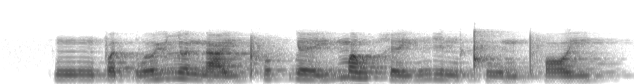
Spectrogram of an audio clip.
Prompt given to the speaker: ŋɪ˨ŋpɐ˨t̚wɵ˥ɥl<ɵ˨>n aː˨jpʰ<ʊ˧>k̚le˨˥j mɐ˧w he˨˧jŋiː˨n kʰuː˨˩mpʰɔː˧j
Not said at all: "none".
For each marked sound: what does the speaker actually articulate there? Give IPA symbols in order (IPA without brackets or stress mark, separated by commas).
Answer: ɵ˨, ʊ˧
